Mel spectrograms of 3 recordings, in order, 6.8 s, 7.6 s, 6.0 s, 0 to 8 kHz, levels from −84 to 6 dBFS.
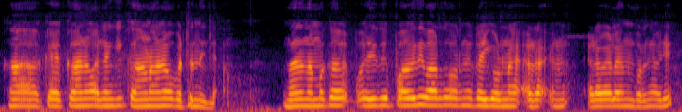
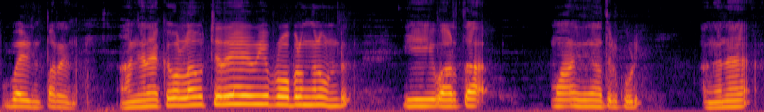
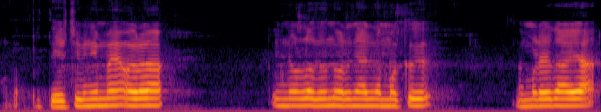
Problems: none marked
